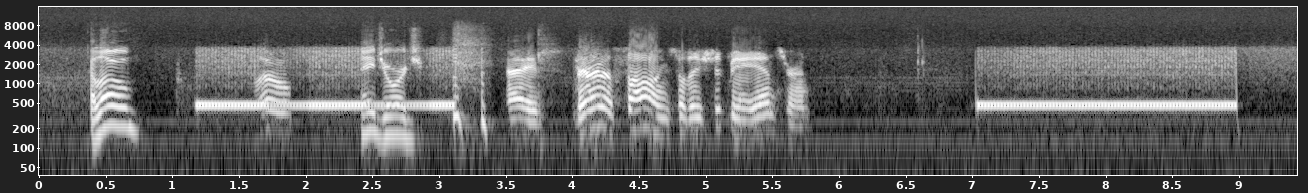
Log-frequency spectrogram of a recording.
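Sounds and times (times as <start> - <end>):
speech: 0.4 - 0.8, 2.4 - 5.9
telephone dial tone on an outgoing call from a phone bank: 1.2 - 3.1, 7.0 - 9.0.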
